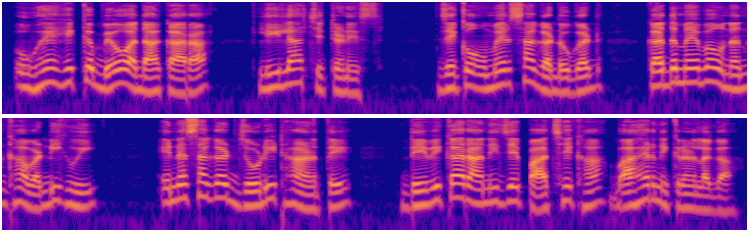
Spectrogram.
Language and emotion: Sindhi, neutral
